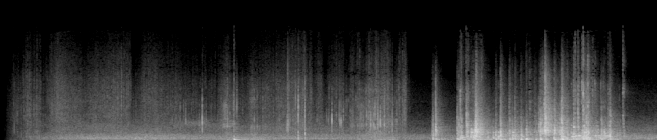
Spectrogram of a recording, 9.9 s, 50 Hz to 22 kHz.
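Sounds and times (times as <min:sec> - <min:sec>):
bridge collapsing: 0:03.0 - 0:09.8.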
